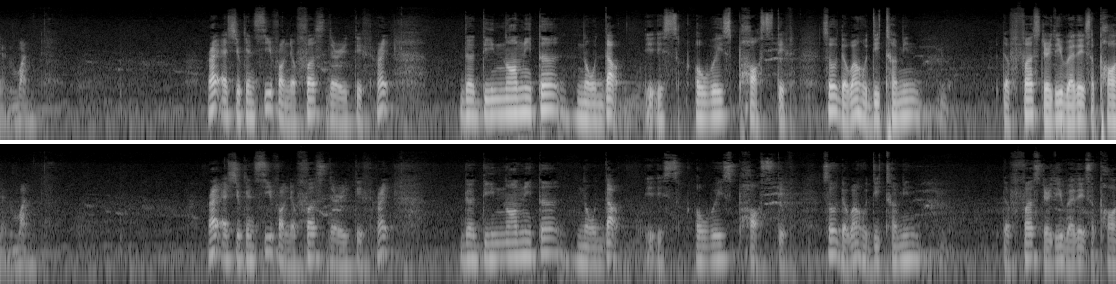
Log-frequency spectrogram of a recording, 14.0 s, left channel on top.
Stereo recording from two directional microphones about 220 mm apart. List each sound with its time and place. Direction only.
2.6 s speech: 45° left (ahead or behind)
12.5 s speech: 45° left (ahead or behind)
